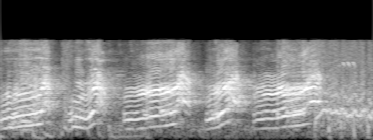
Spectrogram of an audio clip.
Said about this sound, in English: The aggressive bark is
